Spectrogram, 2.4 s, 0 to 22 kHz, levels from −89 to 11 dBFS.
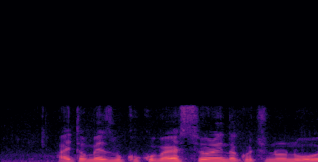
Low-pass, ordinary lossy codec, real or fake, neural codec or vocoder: none; none; real; none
